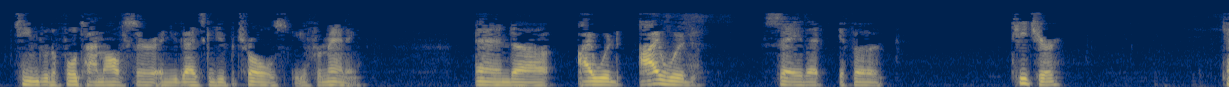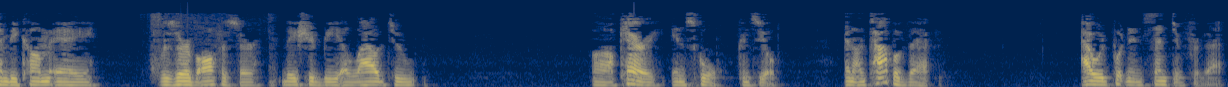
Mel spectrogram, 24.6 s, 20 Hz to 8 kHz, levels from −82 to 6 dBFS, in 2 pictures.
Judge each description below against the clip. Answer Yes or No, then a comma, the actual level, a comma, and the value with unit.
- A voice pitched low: Yes, low, 105 Hz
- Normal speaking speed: No, slow, 125 wpm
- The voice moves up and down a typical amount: No, narrow, 2.2 semitones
